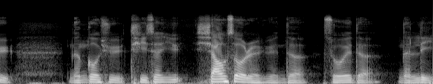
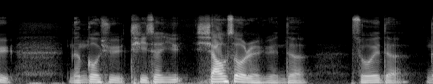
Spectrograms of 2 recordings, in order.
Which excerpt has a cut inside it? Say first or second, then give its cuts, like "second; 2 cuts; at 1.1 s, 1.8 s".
first; 1 cut; at 3.1 s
